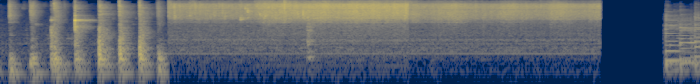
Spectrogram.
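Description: Granite mortar and pestle pounding red chilies, about eight quick strokes at roughly four a second. Then chili paste sizzling in hot oil in a nonstick frying pan as it is stirred, a steady hiss that stops abruptly. After a moment of silence, acoustic guitar music starts near the end.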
